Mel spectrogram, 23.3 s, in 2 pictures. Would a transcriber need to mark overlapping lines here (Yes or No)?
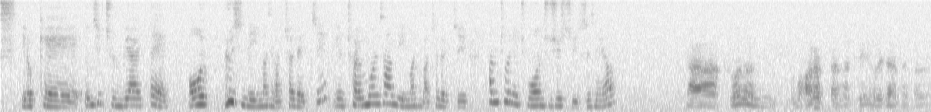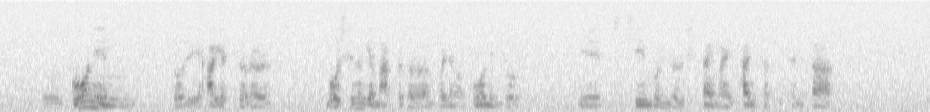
No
